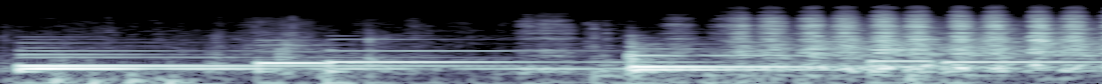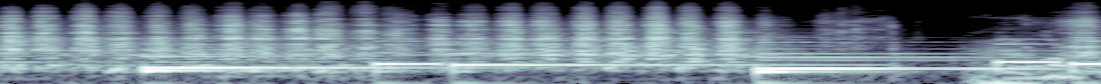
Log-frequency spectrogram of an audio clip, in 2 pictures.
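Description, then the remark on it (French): A small Japanese hand saw cuts through wood in quick, steady back-and-forth strokes, fairly loud, with a faint ringing tone under the rasp and no one talking. “Et ces petites scies japonaises sont excellentes et très utiles pour faire des, pas forcément des petits travaux, aussi des gros travaux.”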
